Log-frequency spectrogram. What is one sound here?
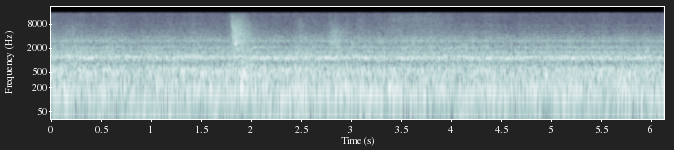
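A towel rustles as it is draped over a man's face.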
